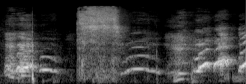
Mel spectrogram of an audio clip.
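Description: People laughing in short bursts, broken about a second in by a brief, sharp hissing burst of breath.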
